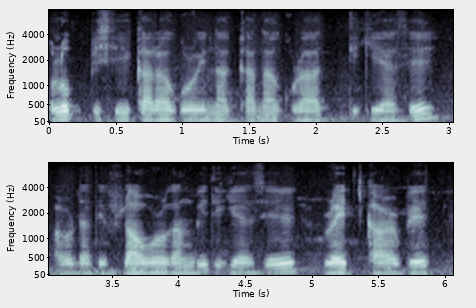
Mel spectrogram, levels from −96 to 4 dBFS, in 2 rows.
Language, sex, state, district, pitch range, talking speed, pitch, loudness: Nagamese, male, Nagaland, Dimapur, 90-95 Hz, 180 wpm, 90 Hz, -20 LUFS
